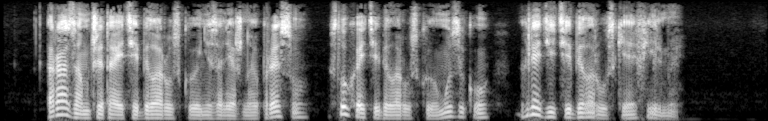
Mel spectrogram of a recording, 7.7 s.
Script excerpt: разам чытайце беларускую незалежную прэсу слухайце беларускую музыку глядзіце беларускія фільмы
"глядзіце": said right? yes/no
yes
